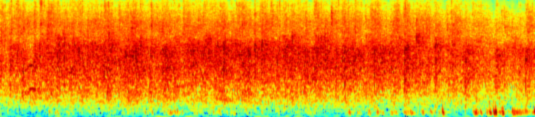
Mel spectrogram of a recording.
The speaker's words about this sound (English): Let's clap our hands and give God the praise.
